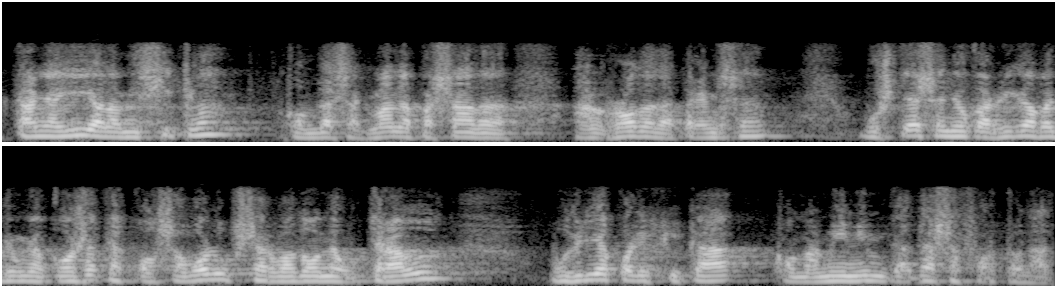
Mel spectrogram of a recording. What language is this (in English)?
Catalan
